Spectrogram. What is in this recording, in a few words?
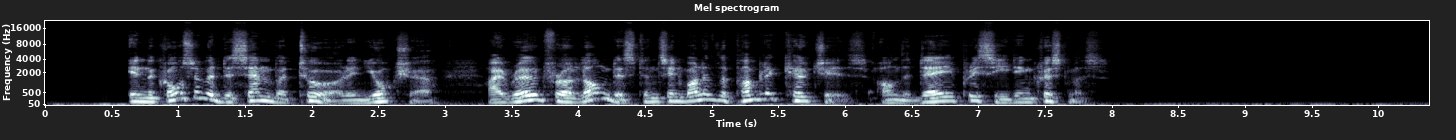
male speech english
